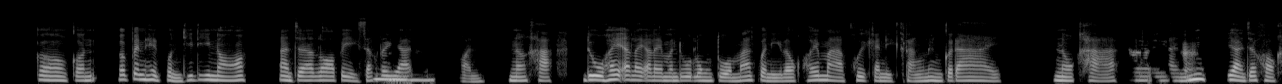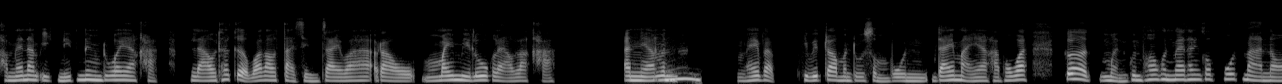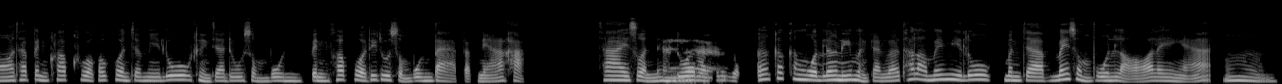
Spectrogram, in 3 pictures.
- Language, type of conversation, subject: Thai, advice, ฉันกำลังคิดอยากมีลูกแต่กลัวความรับผิดชอบและการเปลี่ยนแปลงชีวิต ควรเริ่มตัดสินใจและวางแผนอย่างไร?
- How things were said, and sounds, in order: none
